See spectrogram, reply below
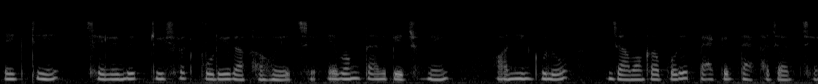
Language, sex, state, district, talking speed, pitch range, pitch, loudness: Bengali, female, West Bengal, Jalpaiguri, 110 wpm, 235-260 Hz, 245 Hz, -41 LUFS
